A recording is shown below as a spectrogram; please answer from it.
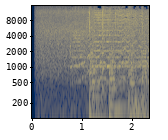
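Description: Steady rain hiss, then music with low bass notes comes in sharply a little over a second in and plays over the rain.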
